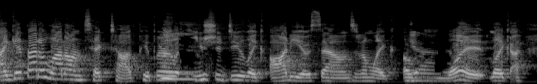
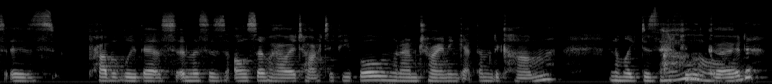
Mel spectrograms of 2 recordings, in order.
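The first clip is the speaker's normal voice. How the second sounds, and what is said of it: Soft ASMR-style voice. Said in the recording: “your ASMR voice ... My ASMR voice”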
